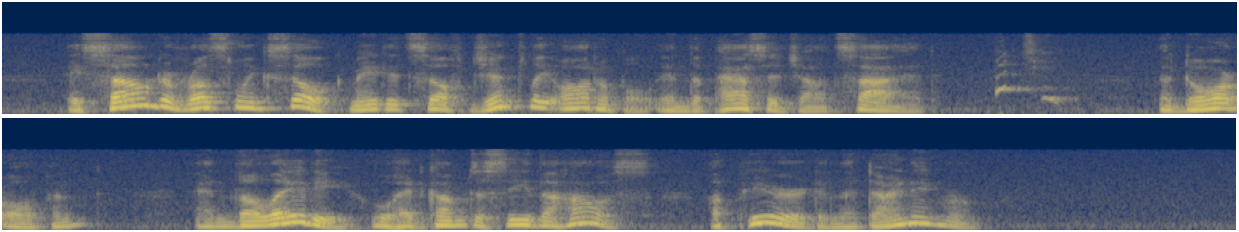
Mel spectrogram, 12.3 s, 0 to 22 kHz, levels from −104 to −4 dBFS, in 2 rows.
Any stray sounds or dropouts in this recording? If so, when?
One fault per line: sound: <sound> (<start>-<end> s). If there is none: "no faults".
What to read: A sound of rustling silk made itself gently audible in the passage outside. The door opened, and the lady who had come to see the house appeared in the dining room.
sound: sneeze (5.0-5.4 s)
